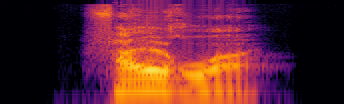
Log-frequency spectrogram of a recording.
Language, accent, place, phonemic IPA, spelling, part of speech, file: German, Germany, Berlin, /ˈfalˌʁoːɐ̯/, Fallrohr, noun, De-Fallrohr.ogg
- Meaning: downspout, downpipe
